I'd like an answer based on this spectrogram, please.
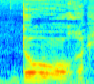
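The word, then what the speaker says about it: dort: دور ايل دور ينام، هو ينام. إيل شرحناها قبل كده. دور الت في الآخر مش هتتنطق.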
